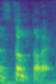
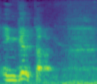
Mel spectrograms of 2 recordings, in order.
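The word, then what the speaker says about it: إنجلترا: تضبط مثلا جوتن المغاربه والاندلسي يكتبون الكاف قافا فيقولون يعني انجلتره يكتبوها انقلترا هي في الحقيقه لازم ان تلفظ انجلترا لان القاف عندهم هي قف القاف الاعجميه يعني كما يسمونها وذلك هي وتنده مثلا كيف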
